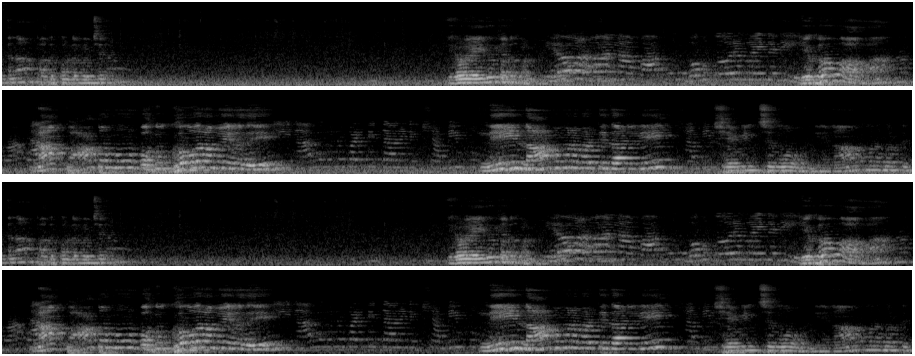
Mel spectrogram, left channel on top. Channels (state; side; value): noise; left; rumble, 13 dB below the sound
